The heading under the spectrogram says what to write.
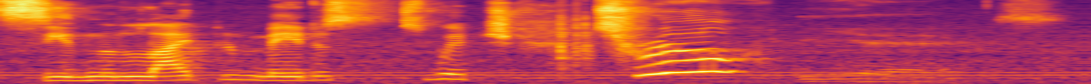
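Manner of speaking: slow, theatrical villainous sea witch; silky, over-dramatic witch making her pitch; in character. Shown as a demonstration. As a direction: draw it out grandly, swelling loud then dropping away. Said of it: "a little bit of a lower tone".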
